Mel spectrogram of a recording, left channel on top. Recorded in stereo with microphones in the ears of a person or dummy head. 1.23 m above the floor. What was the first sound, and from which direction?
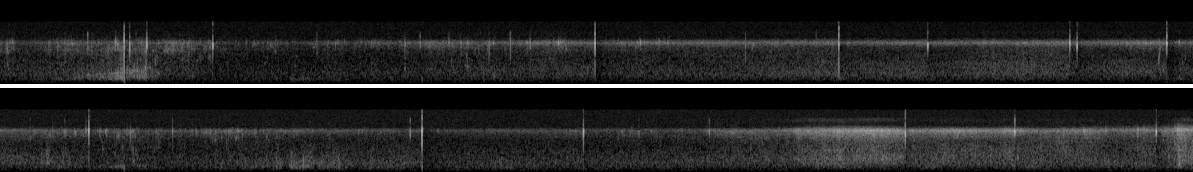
Only background noise.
